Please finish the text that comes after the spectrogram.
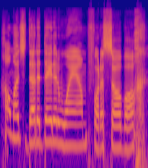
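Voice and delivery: high, slow, loud goofy voice; silly voice. Pretend. Streamer reading a chat message, silly high voice.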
